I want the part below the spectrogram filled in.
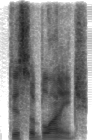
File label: "disoblige", American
